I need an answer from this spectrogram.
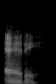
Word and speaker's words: array: तब वहां पर काम आएगा एरे और इसकी स्पेलिंग है ए आर आर ए वाई। इसको एरे कहा जाता है। अरे नहीं कहा जाता।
